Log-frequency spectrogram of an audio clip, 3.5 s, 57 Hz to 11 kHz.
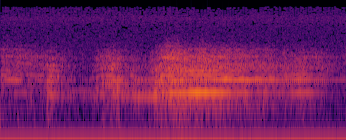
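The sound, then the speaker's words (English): A night freight train's whistle, from locomotive number 7941 hauling grimy boxcars with a caboose, blows a sustained, chord-like tone that swells louder around the middle and holds steady before easing slightly, over a low rumbling background. “That's the whistle of a night freight, hauling a miscellaneous load of grimy boxcars, with a caboose rattling along at the end of the parade.”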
